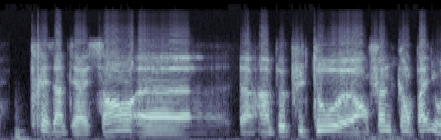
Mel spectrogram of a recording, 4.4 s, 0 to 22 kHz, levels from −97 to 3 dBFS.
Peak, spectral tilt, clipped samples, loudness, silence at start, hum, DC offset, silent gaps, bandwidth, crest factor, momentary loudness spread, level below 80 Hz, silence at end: -2 dBFS; -1 dB/octave; under 0.1%; -19 LUFS; 0.15 s; none; under 0.1%; none; 16 kHz; 18 dB; 7 LU; -54 dBFS; 0 s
